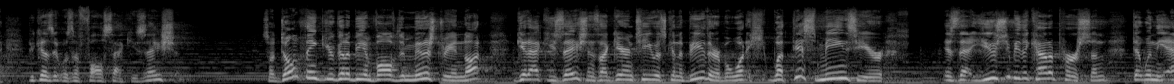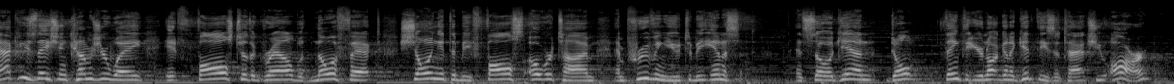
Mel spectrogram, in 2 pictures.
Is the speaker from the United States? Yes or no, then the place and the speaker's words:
yes; Southern US, United States; growing up in the South, I think some of the terminology gets used in different ways.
